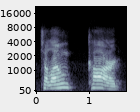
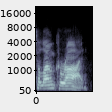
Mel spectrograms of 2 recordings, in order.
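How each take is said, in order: First: The surname is said as one syllable. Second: The surname is said as two syllables. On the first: The speaker calls it right. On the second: The speaker calls it wrong.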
